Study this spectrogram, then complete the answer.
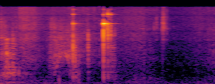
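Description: A small metal pin clinks against a hard floor.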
